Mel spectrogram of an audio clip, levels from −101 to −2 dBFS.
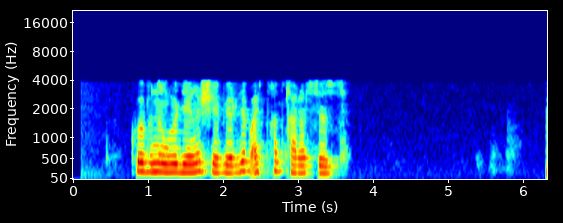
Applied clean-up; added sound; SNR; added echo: none; none; none; none.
